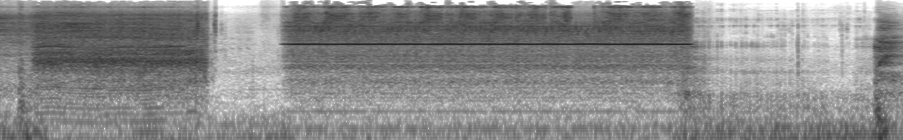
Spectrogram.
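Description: A handheld power tool running in two bursts: one of about two seconds, then a longer one of about four seconds with a steady high whine. It stops near the end.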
